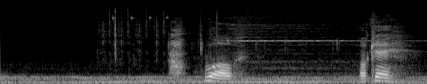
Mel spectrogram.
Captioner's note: fence rattles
